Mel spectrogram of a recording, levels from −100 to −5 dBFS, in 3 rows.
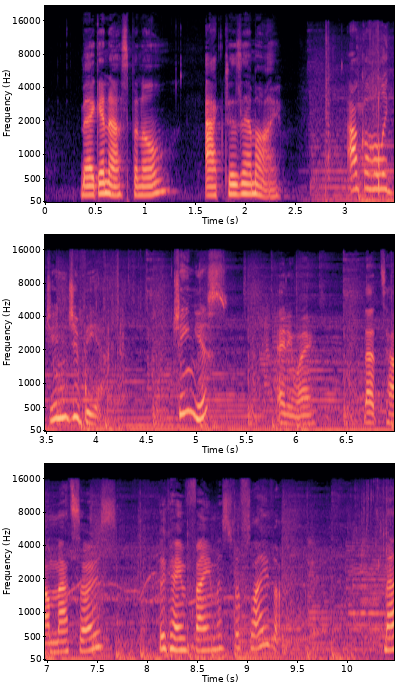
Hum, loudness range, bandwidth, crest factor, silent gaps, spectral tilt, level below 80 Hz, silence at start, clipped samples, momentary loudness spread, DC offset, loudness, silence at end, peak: none; 3 LU; 16.5 kHz; 20 dB; none; -5 dB/octave; -42 dBFS; 0.35 s; under 0.1%; 14 LU; under 0.1%; -26 LUFS; 0 s; -8 dBFS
